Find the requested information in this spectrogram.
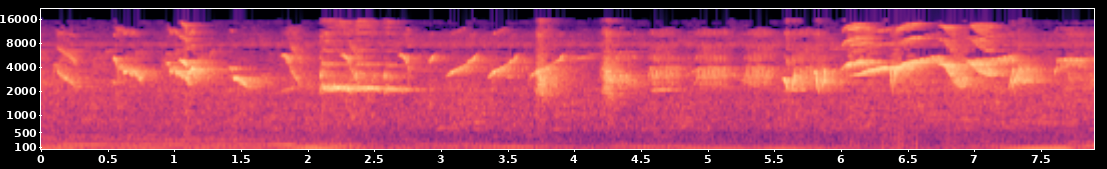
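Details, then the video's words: Lively song of an Oriental magpie-robin: a dense string of quick, varied chirps and sweeping whistles, with one longer steady whistle near the start and a busier flourish toward the end. "Kacer langsung gacor moncer dalam hitungan menit"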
